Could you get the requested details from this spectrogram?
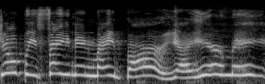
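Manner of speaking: screeching, very high-pitched screaming. Giving flavor text while hitting people in a bar fight: screaming as Medora. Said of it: "Medora's just gonna be screaming".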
